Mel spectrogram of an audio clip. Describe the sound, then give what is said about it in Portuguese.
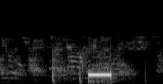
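A phone call being dialed: one short, steady electronic beep, clear and loud, with faint muffled sounds before and after it. “Eu tô ligando pra ele.”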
